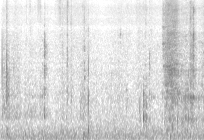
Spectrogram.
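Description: Faint handling of a paper picture book, with soft clicks and a brief louder rustle of pages near the end.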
